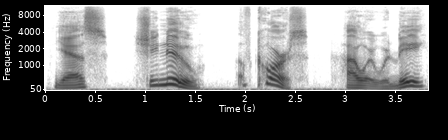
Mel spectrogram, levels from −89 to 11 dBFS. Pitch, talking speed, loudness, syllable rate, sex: 135 Hz, 140 wpm, -17 LUFS, 3.6 syllables/s, male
